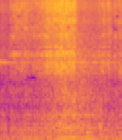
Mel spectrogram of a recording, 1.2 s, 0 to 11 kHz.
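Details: Volvo 240, warmed up: a short rev from idle gives a loud, raspy, puffing exhaust note that's far too open; cracked, holed exhaust pipe leaking, to be patched with high-temperature metal repair compound.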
